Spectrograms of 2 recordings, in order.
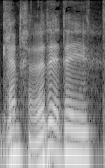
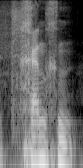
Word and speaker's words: Grenchen: And I learned last week I was in Grenchen, as they say, I guess, in Switzerland. – Never heard anybody say Grenchen. – Grenchen. They pronounce it like we do in the Netherlands as well.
